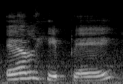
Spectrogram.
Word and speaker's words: El Hippie: trip to el hippie el hippi is spelled h-i-p-p-i like a hippie but it's called el hippei it's in the national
